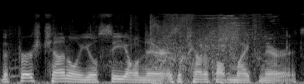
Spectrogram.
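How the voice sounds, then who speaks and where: Noticeable background noise is present. A man speaks with ordinary pitch variation. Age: 20s. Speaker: gamer streamer. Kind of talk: casual livestream chat. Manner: casual, stammering.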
